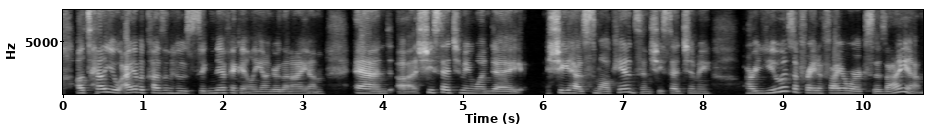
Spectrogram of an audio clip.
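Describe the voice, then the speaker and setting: A woman with an American accent has an ordinary speaking voice, fairly high in pitch with ordinary pitch variation, in a very clean recording with a silent background. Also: moderate pace. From Scranton, Pennsylvania, US. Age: 60s. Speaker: novelist. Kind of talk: interview.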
